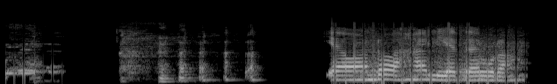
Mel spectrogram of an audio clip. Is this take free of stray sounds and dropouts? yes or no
no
